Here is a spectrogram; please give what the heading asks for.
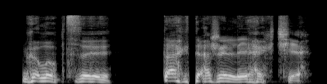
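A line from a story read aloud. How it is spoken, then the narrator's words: Chuckling laugh. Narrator (Russian): хохотнул Сизаран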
